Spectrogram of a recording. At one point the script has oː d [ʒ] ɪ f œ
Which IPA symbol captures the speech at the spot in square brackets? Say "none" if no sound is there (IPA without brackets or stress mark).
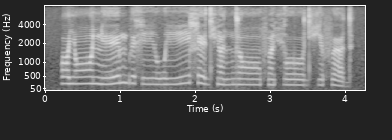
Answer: ç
